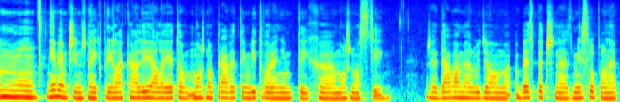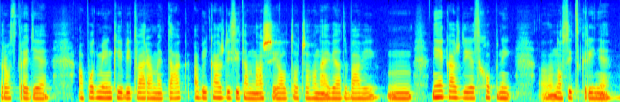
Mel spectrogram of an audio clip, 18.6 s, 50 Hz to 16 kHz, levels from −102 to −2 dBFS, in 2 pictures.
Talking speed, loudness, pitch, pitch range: 140 wpm, -25 LUFS, 165 Hz, 155-170 Hz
